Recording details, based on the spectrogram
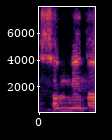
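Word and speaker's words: समवेताः: थ पले मुझे लगा समवेता बोला समवेता समवेता नहीं समवेता म पूरा रखेंगे समवेता जी आचार जी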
